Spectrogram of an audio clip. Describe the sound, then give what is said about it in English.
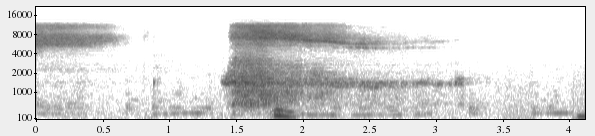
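Slow, deep breathing from a breathing exercise: two long, airy breaths heard alone, the second louder and longer and drawn out for nearly two seconds. “I sit with it and I do the breath work and go,”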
